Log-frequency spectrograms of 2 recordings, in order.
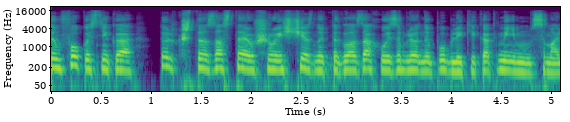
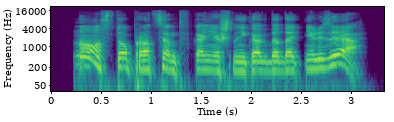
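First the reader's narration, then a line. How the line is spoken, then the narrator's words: Wry snort. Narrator (Russian): хмыкнул Ваня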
